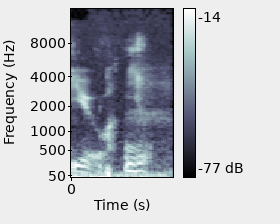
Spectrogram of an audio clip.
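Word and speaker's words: Ehu: uh yeah first seeker you now it's a weird one this is above table stuff it's spelled e-h-u but said you yeah all right and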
